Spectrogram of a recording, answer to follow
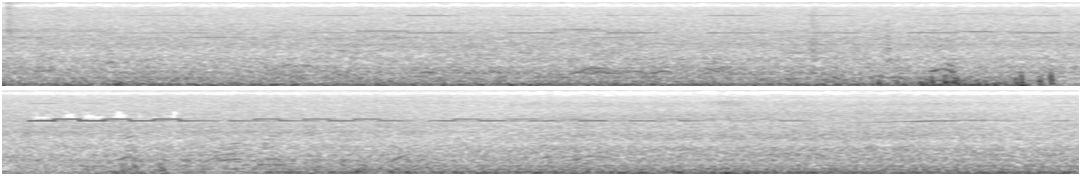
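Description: Fire engines' diesel engines running with a steady low rumble, under a series of short, high electronic beeps that repeat evenly, clearest a little past halfway, like a vehicle's back-up alarm.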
